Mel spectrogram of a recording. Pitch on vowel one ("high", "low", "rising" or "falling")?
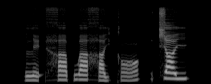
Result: low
